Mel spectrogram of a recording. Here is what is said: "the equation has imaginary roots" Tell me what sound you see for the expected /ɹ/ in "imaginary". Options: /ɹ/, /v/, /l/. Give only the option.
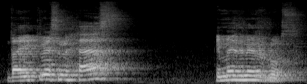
/ɹ/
